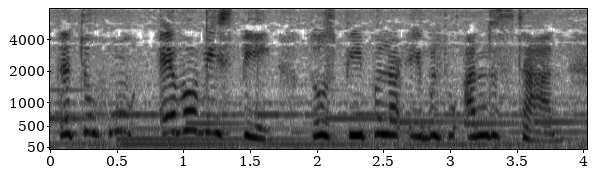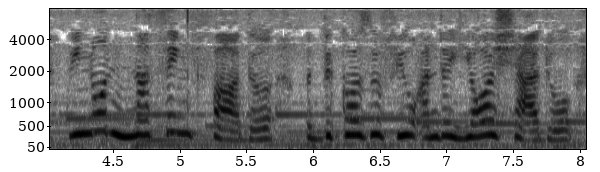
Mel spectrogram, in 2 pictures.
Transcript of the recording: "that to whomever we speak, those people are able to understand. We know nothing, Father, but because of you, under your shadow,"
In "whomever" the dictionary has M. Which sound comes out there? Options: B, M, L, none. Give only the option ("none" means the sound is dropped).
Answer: none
